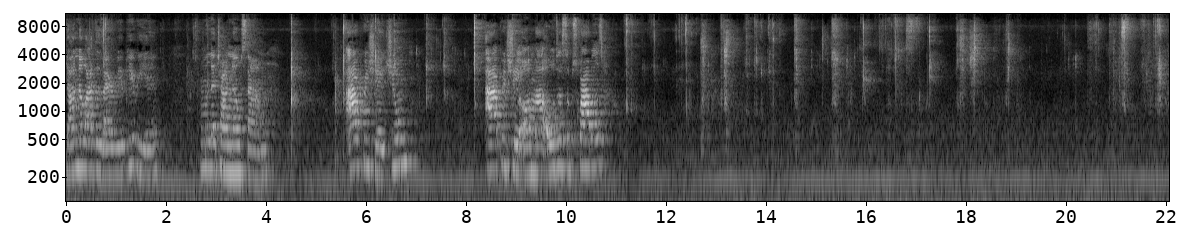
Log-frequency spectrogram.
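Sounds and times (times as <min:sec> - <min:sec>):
steady low hum: 0:00.0 - 0:22.0
person chewing with mouth clicks: 0:04.4 - 0:05.6, 0:06.9 - 0:08.4, 0:10.8 - 0:22.0.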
